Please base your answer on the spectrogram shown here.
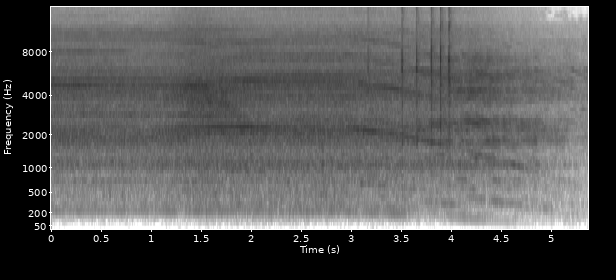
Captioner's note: mixer whirring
